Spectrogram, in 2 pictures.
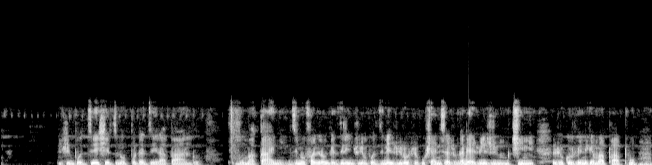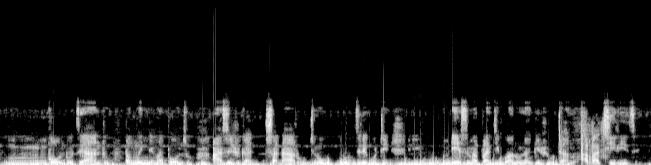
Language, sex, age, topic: Ndau, male, 25-35, health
